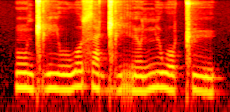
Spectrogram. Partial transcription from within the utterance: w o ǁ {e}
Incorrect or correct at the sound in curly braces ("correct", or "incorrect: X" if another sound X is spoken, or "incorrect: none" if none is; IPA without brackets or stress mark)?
incorrect: y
